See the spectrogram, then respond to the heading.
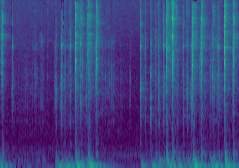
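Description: Fingertips of both hands type on a full-size black plastic membrane gaming keyboard with RGB backlight and a hollow housing, resting on a marble surface. Quick, uneven bursts of soft, low, thuddy key taps with brief bright clicks come in two flurries separated by a quieter pause. The taps stop short with almost no ring.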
